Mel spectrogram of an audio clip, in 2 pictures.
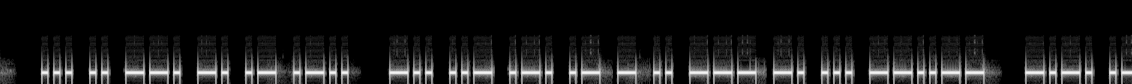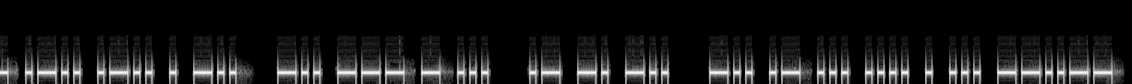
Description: Morse code, heard as a keyed tone, about 20 wpm, 550 Hz. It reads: SIGNAL DURATIONS, CALLED DOTS AND DASHES,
